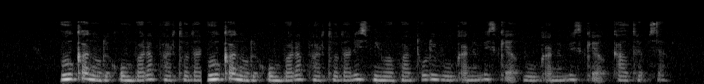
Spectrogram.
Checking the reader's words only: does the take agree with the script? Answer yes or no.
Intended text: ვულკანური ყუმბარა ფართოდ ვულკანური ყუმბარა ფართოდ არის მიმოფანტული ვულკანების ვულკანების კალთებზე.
yes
